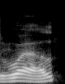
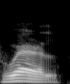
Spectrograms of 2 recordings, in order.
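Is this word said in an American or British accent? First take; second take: British; American. First: It is said in a British accent. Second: It is said in an American accent. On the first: "In British English" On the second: "but in American English"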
